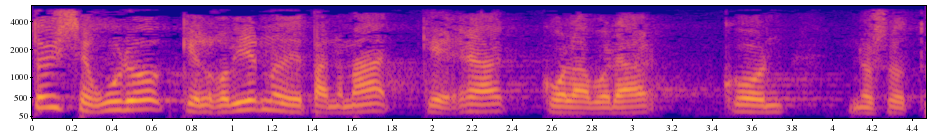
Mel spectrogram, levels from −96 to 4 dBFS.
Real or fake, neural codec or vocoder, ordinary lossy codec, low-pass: real; none; none; 5.4 kHz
